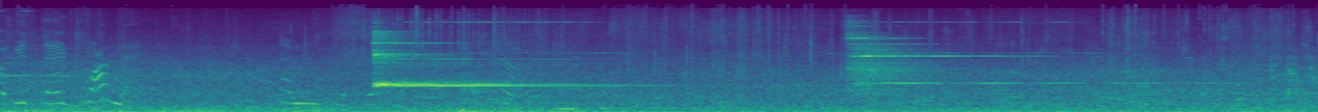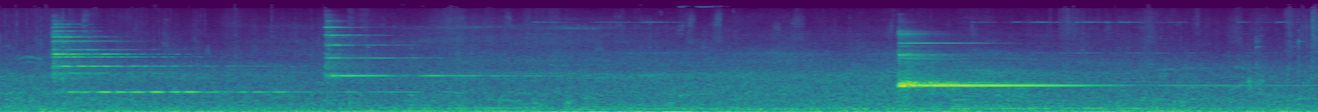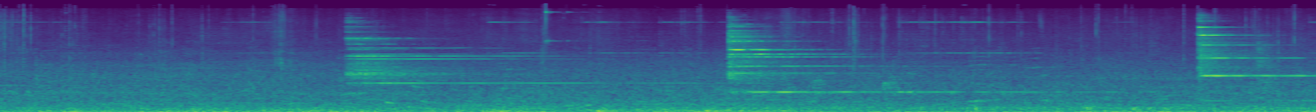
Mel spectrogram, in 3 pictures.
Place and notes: live in the square Łódź, Poland
Binaural recording of site-specific performance in the tunnels below this square, made at the end of the 'Urban Sound Ecology' workshop organized by the Muzeum Sztuki of Lodz Poland. Speakers were placed in the square for the public to listen.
